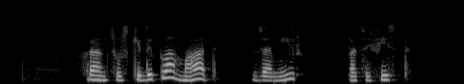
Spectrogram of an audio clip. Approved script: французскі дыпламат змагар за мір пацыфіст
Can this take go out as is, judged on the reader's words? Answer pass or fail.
fail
